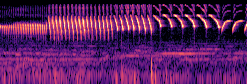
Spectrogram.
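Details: Singing canary opens with a steady high buzzy roll, shifts to quick pulsed trill, then a run of loud descending whistled sweeps repeated about twice per second.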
